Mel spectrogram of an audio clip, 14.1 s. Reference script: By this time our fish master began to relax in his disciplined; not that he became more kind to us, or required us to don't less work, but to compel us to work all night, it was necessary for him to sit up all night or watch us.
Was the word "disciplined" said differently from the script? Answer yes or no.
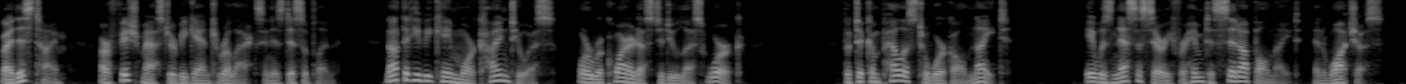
yes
